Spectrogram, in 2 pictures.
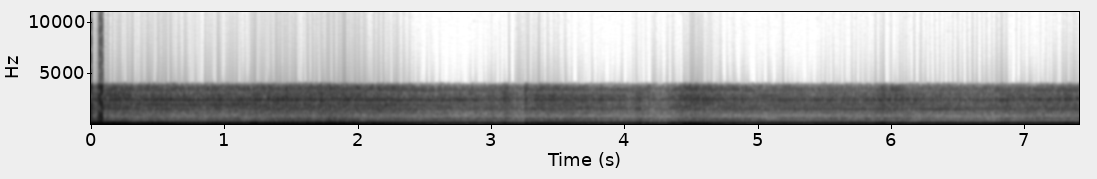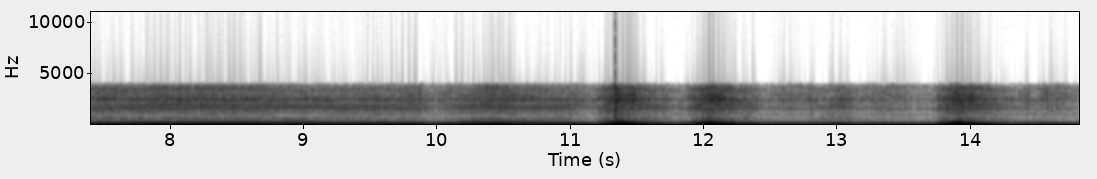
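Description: Small motorcycle engine heard on board, held at steady revs with two short dips in pitch. In the last few seconds it changes to a run of quick throttle blips, the revs rising and falling about once or twice a second.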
